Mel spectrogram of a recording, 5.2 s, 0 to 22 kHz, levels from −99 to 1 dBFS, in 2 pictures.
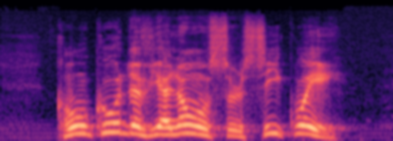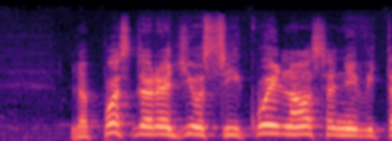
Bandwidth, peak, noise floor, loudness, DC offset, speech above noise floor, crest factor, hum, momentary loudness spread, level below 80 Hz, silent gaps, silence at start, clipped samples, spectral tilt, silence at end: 13.5 kHz; -2 dBFS; -59 dBFS; -18 LUFS; under 0.1%; 41 dB; 16 dB; 60 Hz at -50 dBFS; 9 LU; -66 dBFS; none; 0.4 s; under 0.1%; -5 dB/octave; 0 s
